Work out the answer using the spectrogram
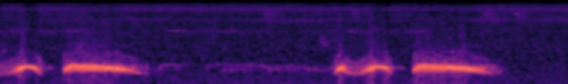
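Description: Spotted dove giving soft, low hollow coos in two phrases, a short note then a longer drawn-out one, with faint background hiss.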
